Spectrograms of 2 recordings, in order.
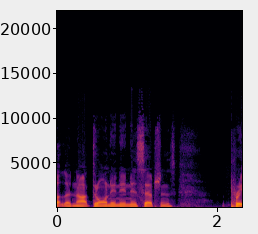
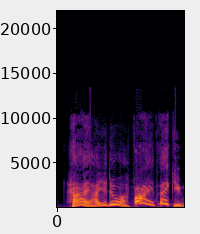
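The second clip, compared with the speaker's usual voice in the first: very high, swooping, phony polite tone; 4 dB louder than usual. Speaker mocks how phony people greet each other: phony polite voice. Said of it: "this is how phony people do".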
